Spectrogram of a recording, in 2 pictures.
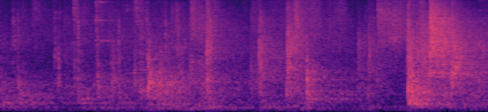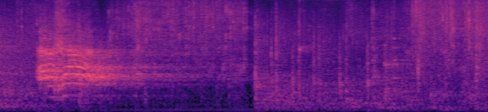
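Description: Footsteps hurry on a hard floor.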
